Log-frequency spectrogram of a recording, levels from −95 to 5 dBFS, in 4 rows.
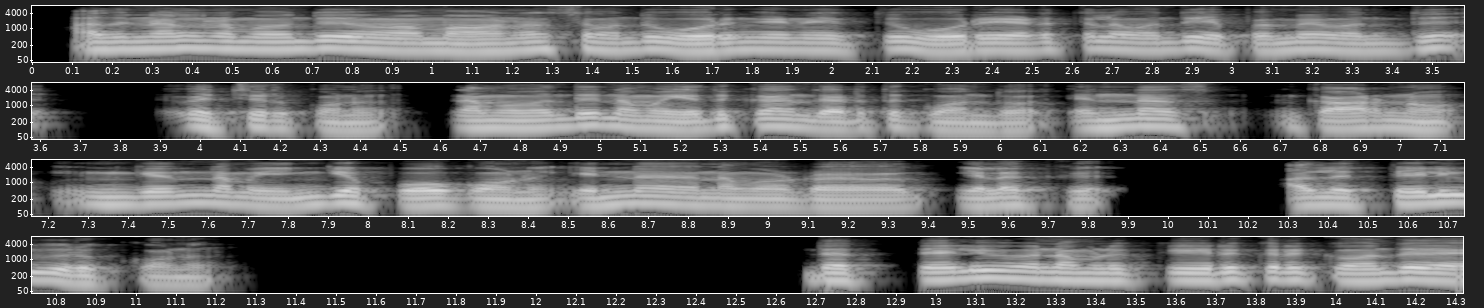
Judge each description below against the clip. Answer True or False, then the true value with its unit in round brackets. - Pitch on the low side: True (130 Hz)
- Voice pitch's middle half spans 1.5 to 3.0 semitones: False (3.8 semitones)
